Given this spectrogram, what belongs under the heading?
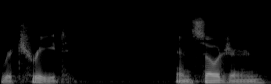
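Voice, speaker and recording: Preaching in a rumbling low voice that's steady with a breathy edge, this pastor swings from loud fervor to quiet, drawn-out emphasis. He acts out the voices of biblical characters while recounting the story.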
